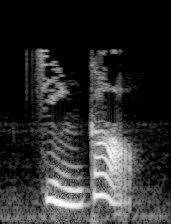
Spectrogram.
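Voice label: "警告", Mandarin Chinese; chinese-flashcards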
